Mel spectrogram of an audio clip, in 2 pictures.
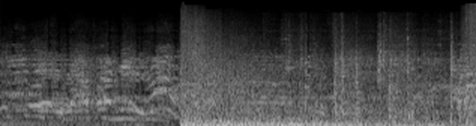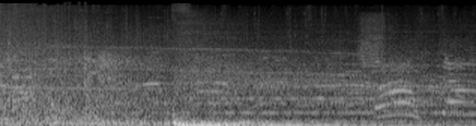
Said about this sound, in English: The walls of the church exploded inward. The young mother reeled from the impact.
